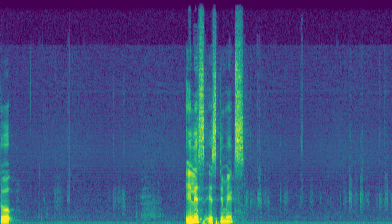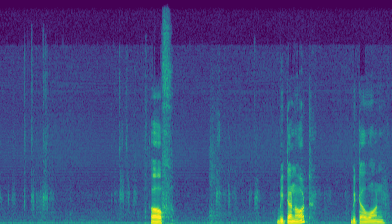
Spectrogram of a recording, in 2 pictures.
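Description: A marker squeaks and scratches faintly across a board.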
